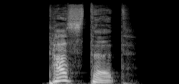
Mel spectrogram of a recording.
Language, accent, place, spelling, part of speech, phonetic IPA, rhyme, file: German, Germany, Berlin, tastet, verb, [ˈtastət], -astət, De-tastet.ogg
- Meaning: inflection of tasten: 1. third-person singular present 2. second-person plural present 3. second-person plural subjunctive I 4. plural imperative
